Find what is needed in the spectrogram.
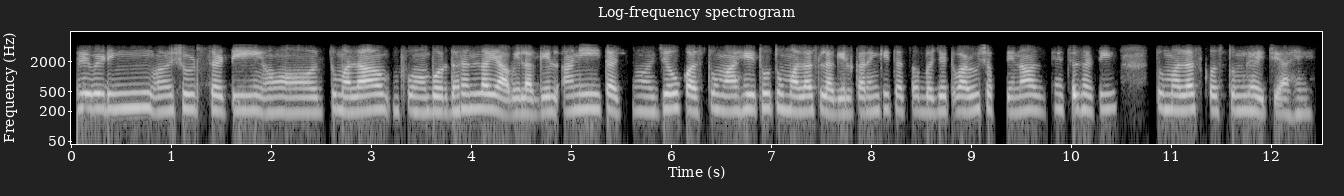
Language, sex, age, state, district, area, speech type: Marathi, female, 18-30, Maharashtra, Thane, rural, conversation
